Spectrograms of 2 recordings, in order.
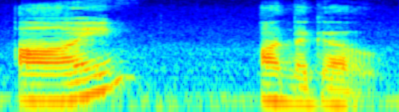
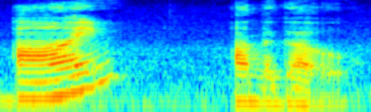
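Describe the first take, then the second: The two takes are said the same way.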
